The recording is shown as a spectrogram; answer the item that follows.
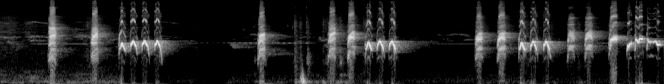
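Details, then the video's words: Sooty-headed bulbul singing at dawn-time intensity to rouse neighbouring bulbuls, with bright chirps leading into rapid bubbly phrases of four or five notes, in three bursts with quiet gaps. "burung kutilang gacor kesetanan yakin bikin tilang lain langsung naik emosi"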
